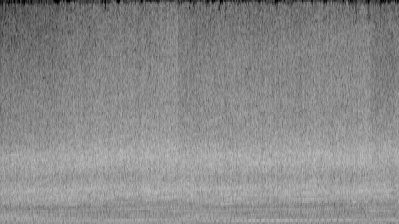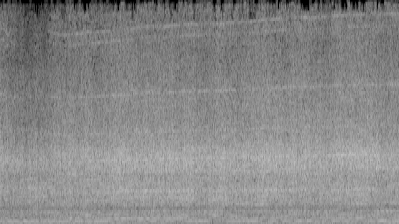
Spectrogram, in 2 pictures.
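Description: Stock race car engines droning at full throttle on a restart at Darlington Raceway in a racing game, a loud continuous onboard roar with two audible upshifts early on, then a steady high whine.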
